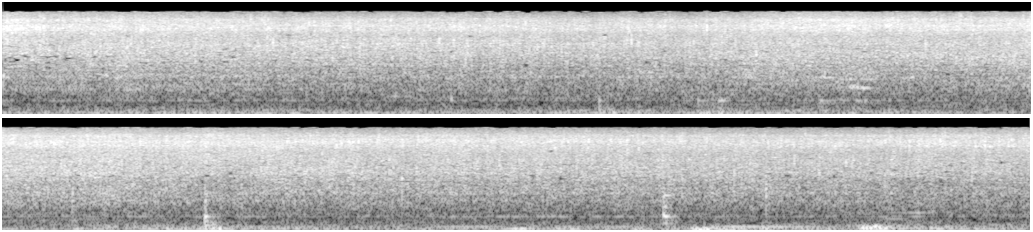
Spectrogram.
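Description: Sliced tomatoes and onions with ground spices frying in hot oil in a pan, a steady sizzle, with a few faint knocks in the second half.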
